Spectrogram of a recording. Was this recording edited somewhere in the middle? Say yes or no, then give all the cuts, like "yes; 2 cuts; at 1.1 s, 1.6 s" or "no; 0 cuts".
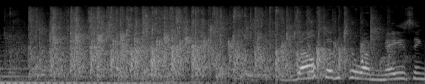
yes; 1 cut; at 2.3 s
